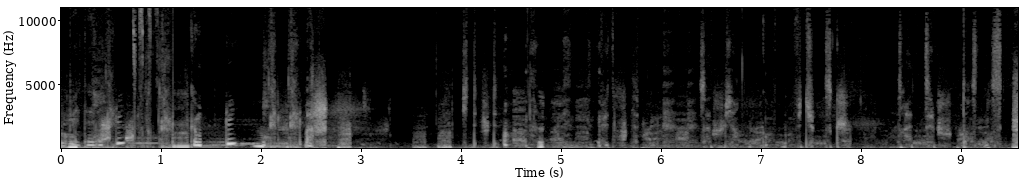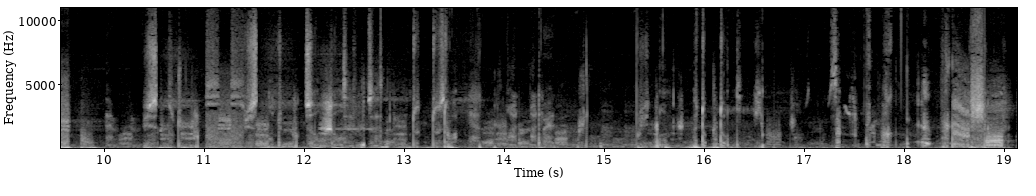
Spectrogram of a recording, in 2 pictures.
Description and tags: A granular treatment of female voices. The grain length is very long.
